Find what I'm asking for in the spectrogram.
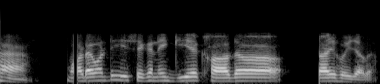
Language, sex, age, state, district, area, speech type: Bengali, male, 45-60, West Bengal, Jhargram, rural, conversation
